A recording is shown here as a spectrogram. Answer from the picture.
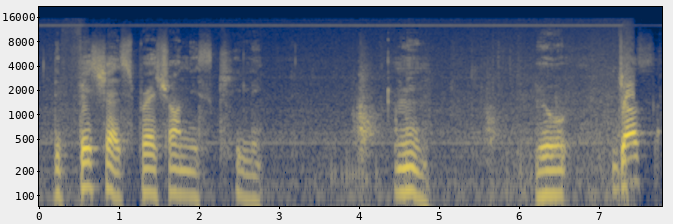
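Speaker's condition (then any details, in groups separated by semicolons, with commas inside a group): Cerebral palsy; affects movement and muscle tone; diagnosed as adult, about eight years ago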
